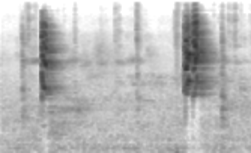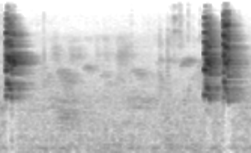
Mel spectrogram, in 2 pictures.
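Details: Lovebirds, a breeding pair, giving loud piercing high chirps singly and in a quick double, separated by pauses of about one to three seconds.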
